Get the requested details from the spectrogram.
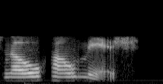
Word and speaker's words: Snohomish: I understand it's pronounced Snohomish. Did I get it right? – It's Snohomish. It's just like it's spelled, S-N-O-H-O-M-I-S-H.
